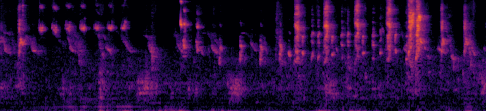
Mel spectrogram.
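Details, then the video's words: Mimicking song of a long-tailed shrike, known locally as cendet: a run of short whistled notes spaced about a third of a second apart, then mixed chatter and a string of harsh, buzzy bursts toward the end. "Burung cendet \ pentet ci peniru ulung"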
